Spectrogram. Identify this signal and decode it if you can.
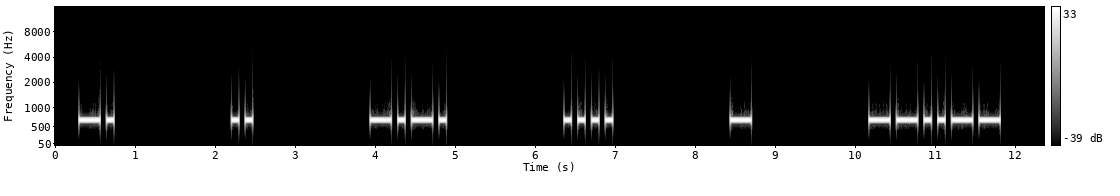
Morse code, heard as a keyed tone, about 14 wpm, spaced as for 5 wpm, 680 Hz. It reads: NICHT,
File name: Morsekurs / Witze / Witz 25. Januar 2022, 25 F70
